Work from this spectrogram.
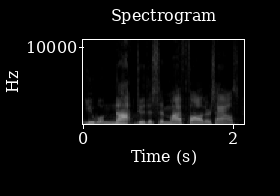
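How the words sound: It is said in a soft, firm tone.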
